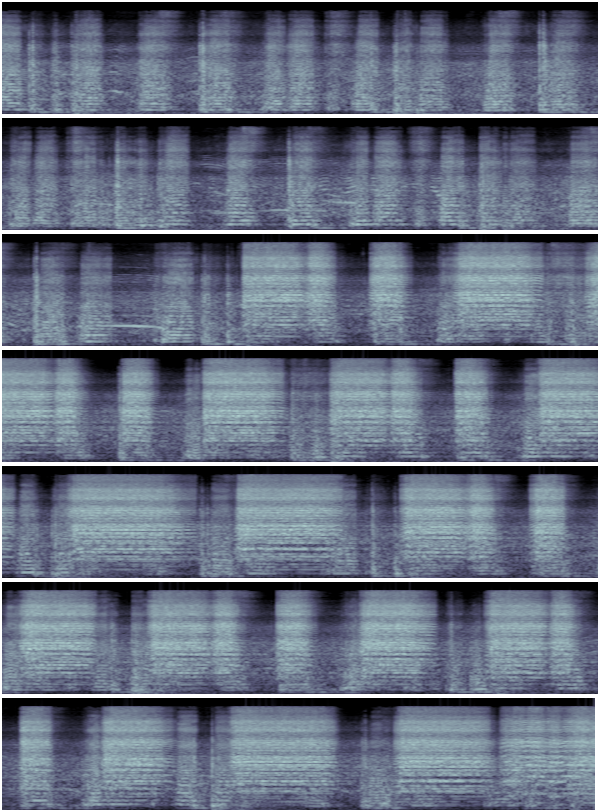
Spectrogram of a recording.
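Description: A college marching band playing in the stands, brass over a driving drum beat. About eleven seconds in the full band comes in louder and brighter.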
